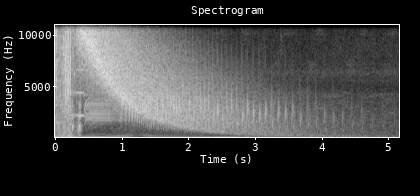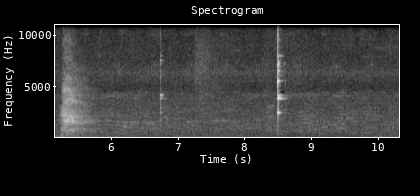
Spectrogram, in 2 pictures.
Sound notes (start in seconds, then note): 5.2 Exhales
